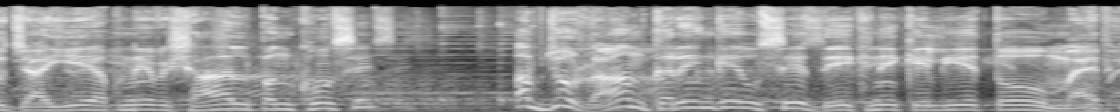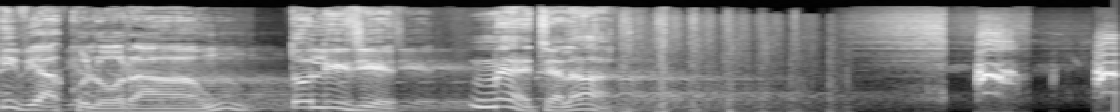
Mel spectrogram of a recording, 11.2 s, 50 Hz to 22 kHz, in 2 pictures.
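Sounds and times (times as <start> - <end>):
speech: 0.0 - 8.9
crow cawing: 10.5 - 11.2.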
